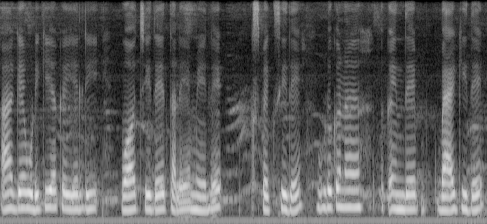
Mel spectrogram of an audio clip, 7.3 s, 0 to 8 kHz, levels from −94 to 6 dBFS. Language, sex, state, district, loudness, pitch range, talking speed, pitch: Kannada, female, Karnataka, Bangalore, -14 LUFS, 195-225 Hz, 105 wpm, 200 Hz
